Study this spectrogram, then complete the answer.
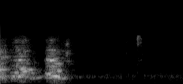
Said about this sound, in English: sorry, my dog's going nuts. Okay, sound a big dog. Is that what dog is it?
